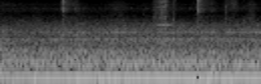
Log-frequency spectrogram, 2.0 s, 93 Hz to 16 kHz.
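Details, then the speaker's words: Chevy 2-door Tahoe (OBS) at steady low idle after a fix: no more belt squeak, only an even engine drone with no squeal or chirp on top. "damn there we go this is the best mod i've done yet look at that no more squeak"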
